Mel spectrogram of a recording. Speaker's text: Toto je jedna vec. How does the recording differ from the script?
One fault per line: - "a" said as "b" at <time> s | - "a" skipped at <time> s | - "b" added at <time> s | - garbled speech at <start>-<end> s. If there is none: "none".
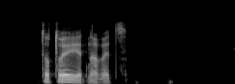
none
